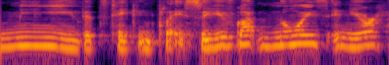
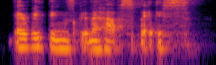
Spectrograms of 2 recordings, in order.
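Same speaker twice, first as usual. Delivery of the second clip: usual speaking voice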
